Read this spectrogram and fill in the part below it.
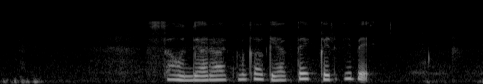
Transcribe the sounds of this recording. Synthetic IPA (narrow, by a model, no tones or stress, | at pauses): sawnd̪jaːɾaːt̪məkaɡjakt̪ekːəɾit̪ibḛ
